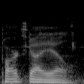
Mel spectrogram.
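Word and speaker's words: Güell: Park Gael. Oh, Gael. Yeah. Yeah, that's how it's pronounced.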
